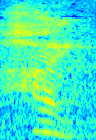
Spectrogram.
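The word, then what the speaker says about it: high: नया शब्द है इसका इसकी स्पेलिंग को थोड़ा ध्यान रखें क्योंकि जैसा लिखा है हम उसे वैसे नहीं बोलते एच आई जी एच हाई आई can jump हाई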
